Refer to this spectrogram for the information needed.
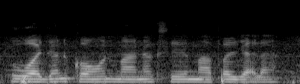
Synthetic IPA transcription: wəd͡ʒənkɔːnmaːnəksemaːpəld͡ʒa̰ːlaː

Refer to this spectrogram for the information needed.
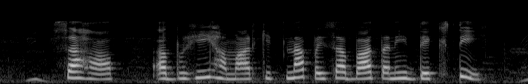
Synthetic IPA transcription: səɦab | ɐbɦiɦəmaːɾkɪt̪napəɪsabaːt̪ənid̪eːkʰt̪i

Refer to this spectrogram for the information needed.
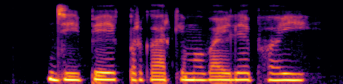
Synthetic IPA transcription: d͡ʒiːpeːk̚pɾəkaːɾkemoːbaːɪlebʰʱaːi

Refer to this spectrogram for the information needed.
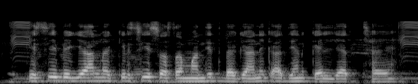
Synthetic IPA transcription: kɾisibiɡjanmekɾisisəsəmbə̃nd̪ʱit̪bəɪɡjanikəd̪ʱjənkəld͡ʒaɛt̪̚t͡ʃʰɛ

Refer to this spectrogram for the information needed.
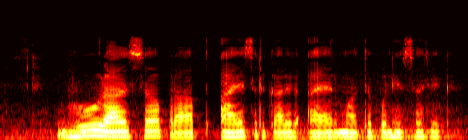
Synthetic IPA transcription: bʱuɾaːd͡zsɔpɾaːp̚t̪ajesəɾkaːɾeɾajeɾməɦət̪wəpuːɾɳɦisaʃʰek

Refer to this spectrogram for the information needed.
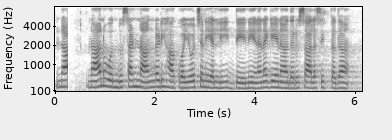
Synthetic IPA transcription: na | naːnuo̞nd̪usɐɳːɐːŋɡɐɽiɦaːkuʋɐjɔːt͡ʃɐnɛjɐlːiːd̪ːeːneːnɐnɐɡeːnaːd̪ɐɾusaːlɐsit̪ːɐd̪ɐ

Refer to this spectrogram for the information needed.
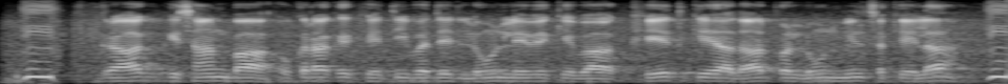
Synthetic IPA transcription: ɡɾaːɦəkːɪsaːnbaːʔo̰kɾakekʰeːt̪ibəd̪eloːnleːʋekebaːkʰeːt̪keaːd̪ʱaːɾpəɾloːnmɪlsəkeːlaː

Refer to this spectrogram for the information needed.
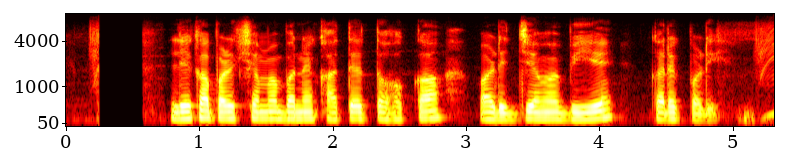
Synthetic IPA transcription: leːkʰapɐɾɪkʃəmẽbɐnekʰaːt̪et̪oɦkaʋaːɽɪd͡ʒemẽbʱije | kɐɾek̚pɐɽiː

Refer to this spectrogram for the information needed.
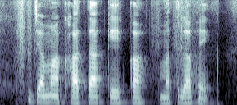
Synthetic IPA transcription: d͡ʒɐmãkʰaːt̪akekamɐt̪ləbɦɛː

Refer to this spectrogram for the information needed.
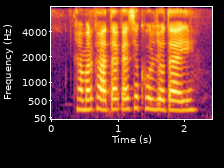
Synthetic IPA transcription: hɐməɾkʰaːt̪akɛːsekʰuːld͡ʒoːt̪ai

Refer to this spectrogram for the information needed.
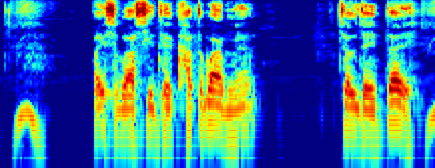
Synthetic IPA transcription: pəɪsbasid̪ʱekʰət̪bame | t͡ʃəld͡ʒajt̪əj

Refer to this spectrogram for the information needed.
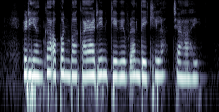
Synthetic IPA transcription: ɾijəŋkaʔəpənbakajaɾinkeʋiʋɾənd̪ekʰelat͡ʃaɦaɦe

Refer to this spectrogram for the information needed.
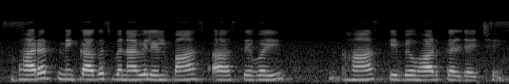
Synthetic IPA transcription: bʱaɾət̪mekaɡəd͡ʒbənaβelelbãsaseʋəj | ɡʱãskebjəʋɦaɾkəld͡ʒajt̪t͡ʃʰɛ

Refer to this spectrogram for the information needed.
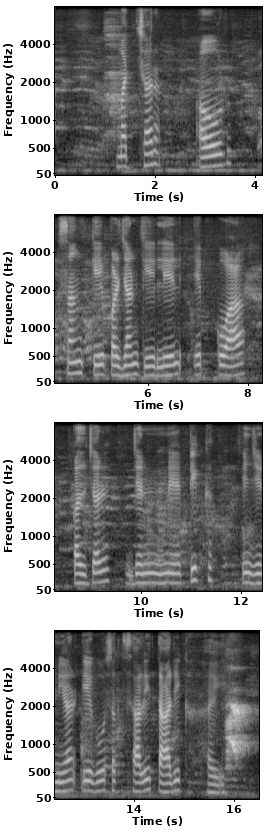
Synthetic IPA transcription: mətːʃʰəɾ | ɔːɾ | sə̃ŋɡkepəɾd͡ʒənkeleːl | ekːoa | kəlt͡ʃəɾ | d͡ʒeneʈɪk | ɪ̃nd͡ʒinijəɾeːɡosəkt̪saːlit̪aːɾiːkʰ | hɛi

